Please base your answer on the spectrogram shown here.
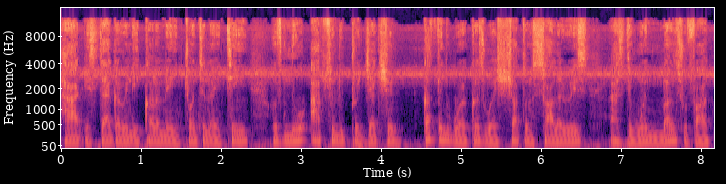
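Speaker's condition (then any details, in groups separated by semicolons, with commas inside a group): No condition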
